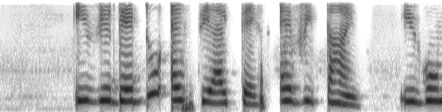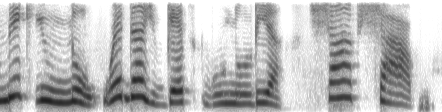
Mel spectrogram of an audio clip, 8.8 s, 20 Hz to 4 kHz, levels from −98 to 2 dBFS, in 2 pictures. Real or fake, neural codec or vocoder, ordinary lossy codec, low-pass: fake; codec, 16 kHz, 2 kbps, X-Codec, HuBERT features, trained on general audio; none; 3.6 kHz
